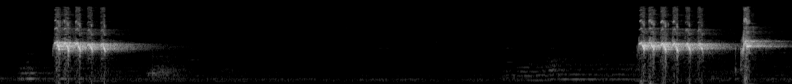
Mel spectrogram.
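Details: Yellow-vented bulbul, played as a lure to attract other birds: a quick bubbly chattering burst, a long silence, then another burst followed by a brief sharp note, with faint low murmurs between.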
